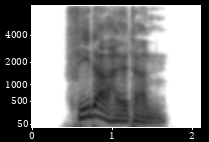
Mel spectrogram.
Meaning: dative plural of Federhalter
- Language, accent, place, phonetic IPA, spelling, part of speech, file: German, Germany, Berlin, [ˈfeːdɐˌhaltɐn], Federhaltern, noun, De-Federhaltern.ogg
